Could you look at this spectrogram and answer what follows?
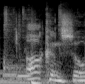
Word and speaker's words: Arkansas: The way it's spelled Arkansas, it's spelled Ark Kansas.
